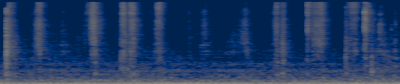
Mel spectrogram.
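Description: A deck of oracle cards is shuffled by hand up close, giving a rapid run of crisp riffling flutters and soft slaps in an even rhythm against a quiet background.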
